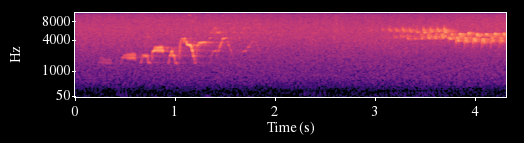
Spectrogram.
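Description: A thrush sings two short, high phrases. The first is quick and varied, then a pause of over a second, then a higher, more sustained phrase, both faint over soft rustling.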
